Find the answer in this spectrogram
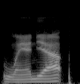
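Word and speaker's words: lagniappe: probably nervous now um anyways uh the word lanap what lanap lanap lanap uh it's spelled l a n i a p PE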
